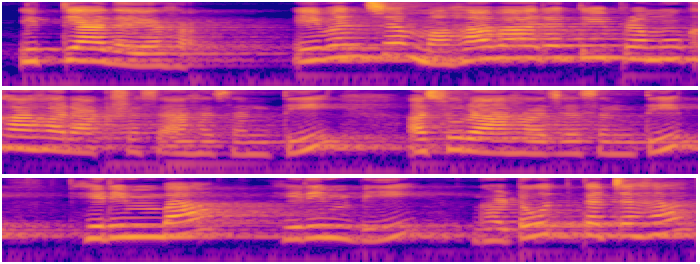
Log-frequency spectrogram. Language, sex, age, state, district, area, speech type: Sanskrit, female, 18-30, West Bengal, Dakshin Dinajpur, urban, spontaneous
